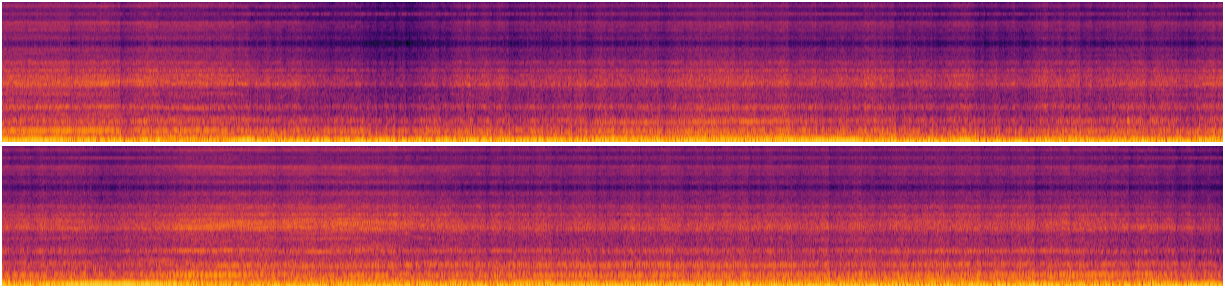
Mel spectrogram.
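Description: Smart Roadster's turbocharged three-cylinder engine running hard at track speed, heard from inside the cabin, loud throughout with a dense low rumble and wind and road noise. The engine note rises and falls a few times with throttle and gear changes.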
